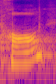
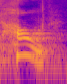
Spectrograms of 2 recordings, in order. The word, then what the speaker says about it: home: For example, in the word this one, we normally, the non-natives, we pronounce this word as home. We pronounce this short vowel sound, but actual sound is this one, home. This is not home, this is home.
